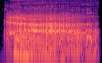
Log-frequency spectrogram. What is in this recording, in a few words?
"AAH UGLY", SHOUTS; Best Service; Hyper Dance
